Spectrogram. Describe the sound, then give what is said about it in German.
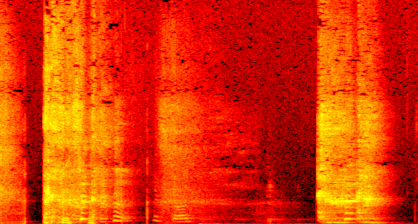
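Several harsh coughs in a row: a quick first hack, a longer raspy fit, and another loud burst after a short pause, with throaty breathing between them. “Du musst einfach wirklich nicht leise sein, wenn ich huste.”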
